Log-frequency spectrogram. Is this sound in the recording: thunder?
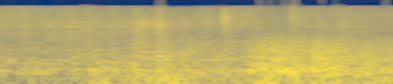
yes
